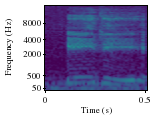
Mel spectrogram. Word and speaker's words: EDI: Edy is the phonetic pronunciation of EDI.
